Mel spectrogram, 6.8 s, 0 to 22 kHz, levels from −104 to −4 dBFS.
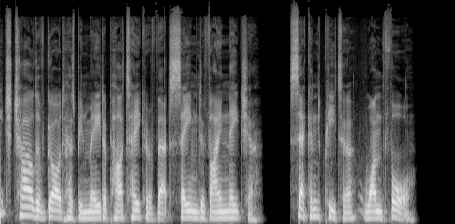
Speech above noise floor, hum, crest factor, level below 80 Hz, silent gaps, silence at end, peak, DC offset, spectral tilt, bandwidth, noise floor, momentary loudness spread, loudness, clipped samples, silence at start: over 70 dB; none; 18 dB; -52 dBFS; 4.00-4.34 s; 0.65 s; -4 dBFS; under 0.1%; -5.5 dB/octave; 18.5 kHz; under -90 dBFS; 8 LU; -20 LUFS; under 0.1%; 0 s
